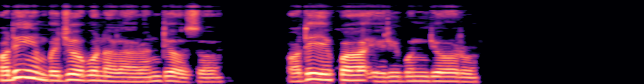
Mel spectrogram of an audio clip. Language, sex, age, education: Igbo, male, 30-45, tertiary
